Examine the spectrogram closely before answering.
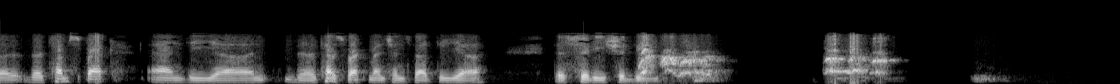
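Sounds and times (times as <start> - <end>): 
speech: 0.0 - 4.9, 5.5 - 7.3, 9.7 - 10.0
dog barking: 6.4 - 7.3, 8.2 - 9.0.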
